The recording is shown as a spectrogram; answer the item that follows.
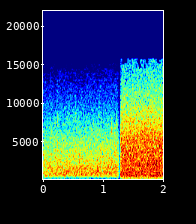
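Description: A small river rushing steadily through a stone bridge arch. About halfway through, the sound jumps suddenly to a louder, brighter hiss.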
